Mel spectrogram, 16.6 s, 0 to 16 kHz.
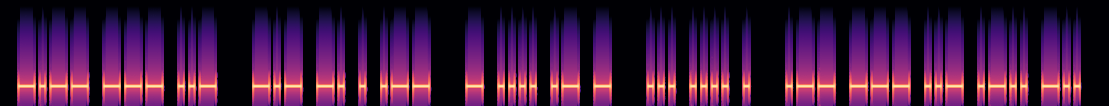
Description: Morse code, heard as a keyed tone, about 15 wpm, 700 Hz. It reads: YOU KNEW THAT SHE WOULD
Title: Sentences from Top 1000 Words - Review Part 2 - 15wpm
